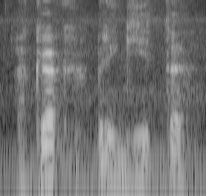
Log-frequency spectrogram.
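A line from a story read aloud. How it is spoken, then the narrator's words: Quiet, awkward question. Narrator (Russian): спросил он тихо, с неловкой улыбкой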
